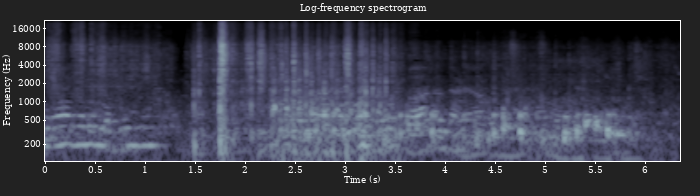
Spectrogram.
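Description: Lakha pigeon coos run low and steady beneath ongoing men's conversation, with a sharp clatter near the start and busy background noise throughout.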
